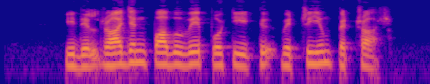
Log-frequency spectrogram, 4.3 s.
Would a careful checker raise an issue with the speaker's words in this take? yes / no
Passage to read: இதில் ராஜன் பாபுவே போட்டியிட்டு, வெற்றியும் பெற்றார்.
no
